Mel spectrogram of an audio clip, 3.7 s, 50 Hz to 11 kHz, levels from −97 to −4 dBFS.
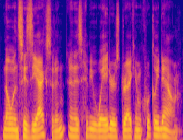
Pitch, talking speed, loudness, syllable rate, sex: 115 Hz, 215 wpm, -19 LUFS, 5.4 syllables/s, male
